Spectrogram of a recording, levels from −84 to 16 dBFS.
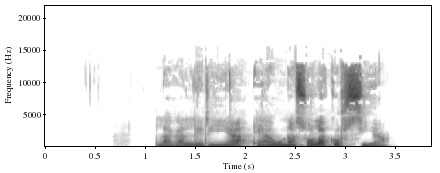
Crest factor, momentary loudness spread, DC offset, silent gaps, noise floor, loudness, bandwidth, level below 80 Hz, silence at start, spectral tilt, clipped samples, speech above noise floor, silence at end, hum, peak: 22 dB; 18 LU; under 0.1%; none; -69 dBFS; -17 LUFS; 14.5 kHz; -56 dBFS; 1.1 s; -4 dB/octave; under 0.1%; 50 dB; 0.45 s; none; 0 dBFS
